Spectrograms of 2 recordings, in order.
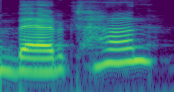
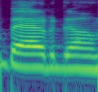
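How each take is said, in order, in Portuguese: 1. O nome é falado com pronúncia alemã. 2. O nome é falado de um jeito simplificado, mais fácil. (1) "o sobrenome pronuncia Bergham" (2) "a gente costuma falar Bergham, né? Para facilitar a vida das pessoas"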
